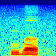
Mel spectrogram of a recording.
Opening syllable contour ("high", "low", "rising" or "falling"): falling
